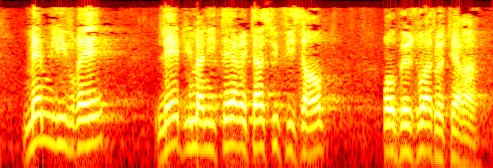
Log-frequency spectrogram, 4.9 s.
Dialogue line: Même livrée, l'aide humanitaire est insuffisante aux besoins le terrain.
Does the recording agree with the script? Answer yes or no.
yes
